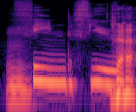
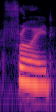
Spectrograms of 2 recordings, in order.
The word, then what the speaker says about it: Freud: Fiend few. Mostly fraud. So, so how do you say it? Freud. Freud. Cuz in a German Austrian name and EU is oi.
